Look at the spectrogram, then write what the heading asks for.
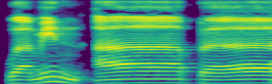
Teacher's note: nun sukun bertemu dengan huruf alif bacaan izhar dibaca jelas ba fathah Alif mad thobbi'i. · maka menjadi mad wajib muttasil. Dibaca panjang harus lima harakat.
